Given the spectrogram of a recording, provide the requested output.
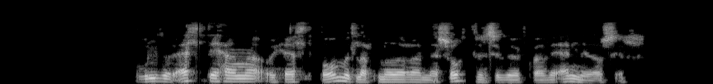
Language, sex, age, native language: Icelandic, male, 20-29, Icelandic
